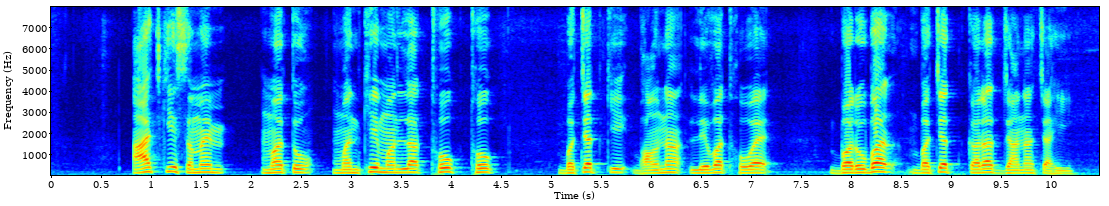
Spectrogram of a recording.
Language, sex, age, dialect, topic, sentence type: Chhattisgarhi, male, 18-24, Western/Budati/Khatahi, banking, statement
